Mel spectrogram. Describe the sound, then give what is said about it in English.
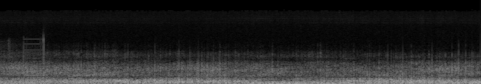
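Rocket launch with the first stage burning three solid rocket motors, heard as a continuous deep, rumbling roar with a broad noisy texture. It holds steady and loud for the whole stretch without a break. “Now passing Max-Q. Vehicle first stage still looking good. All three solid motors are starting to taper off. And all three solids have burned out.”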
